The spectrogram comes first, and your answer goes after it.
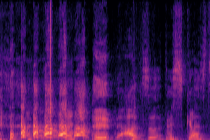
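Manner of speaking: loud, high, slow laughing outburst. Real, not acted. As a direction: crack up loudly while saying it. Cracking up at partner's disgust.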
